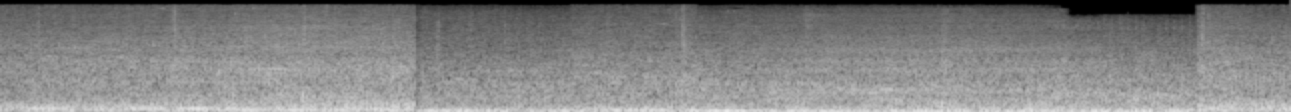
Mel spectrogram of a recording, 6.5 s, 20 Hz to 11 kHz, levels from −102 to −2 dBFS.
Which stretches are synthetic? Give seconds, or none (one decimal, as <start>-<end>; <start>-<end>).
3.8-5.5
